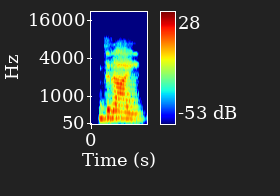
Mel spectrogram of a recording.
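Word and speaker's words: drei: बोलते हैं नल नल नल वन को हम प्रोनाउंस करेंगे ions ions ions same to स्वाय स्वाय three ड्राई दाई ड्राई four fear fear five फ्यूस फ्यूस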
